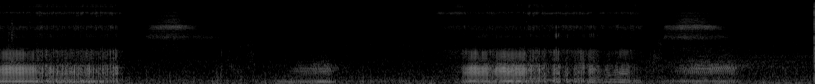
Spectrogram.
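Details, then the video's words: Chloe, a sleeping Shih Tzu that snores louder than most humans, produces a long harsh rattling snore, a quiet pause, then another loud buzzing snore followed by softer snuffles. "Snoring Shih Tzu Chloe"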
